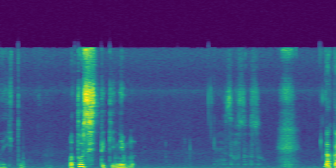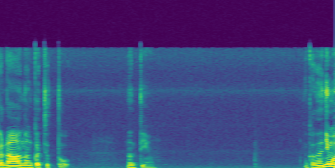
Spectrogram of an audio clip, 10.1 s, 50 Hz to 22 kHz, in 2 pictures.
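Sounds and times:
woman speaking: 0:00.0 - 0:00.4, 0:01.0 - 0:02.1, 0:04.8 - 0:06.2, 0:06.9 - 0:07.5, 0:09.6 - 0:10.0
woman breathing softly: 0:04.1 - 0:04.6, 0:06.2 - 0:06.9.

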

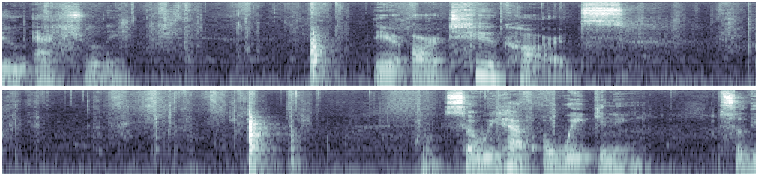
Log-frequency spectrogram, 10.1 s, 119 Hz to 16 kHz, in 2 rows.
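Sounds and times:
cards being handled: 0:00.8 - 0:02.4, 0:04.4 - 0:08.7.

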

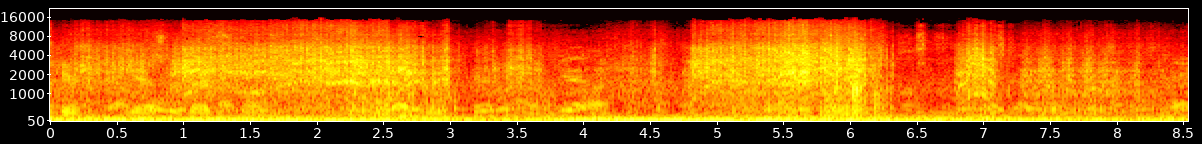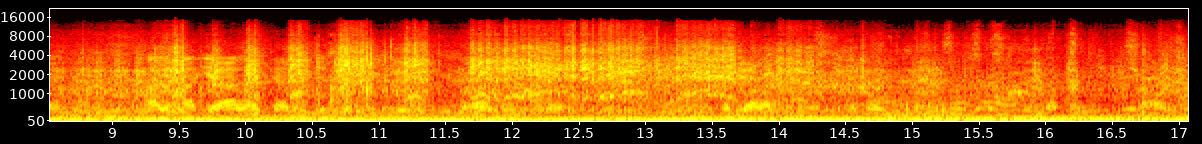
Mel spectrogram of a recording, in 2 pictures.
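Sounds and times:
toy truck motor whirring: 0:00.0 - 0:17.0.

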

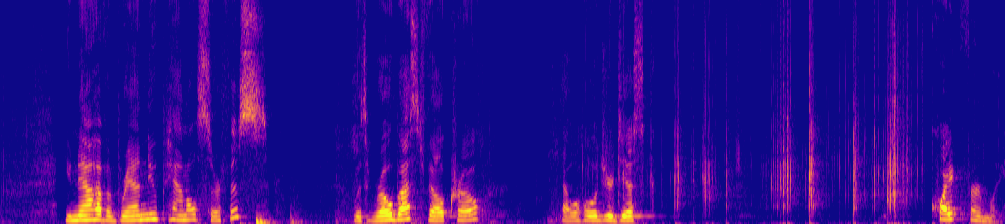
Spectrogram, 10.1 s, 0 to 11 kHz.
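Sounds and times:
velcro crackling and rasping: 0:05.6 - 0:09.4.

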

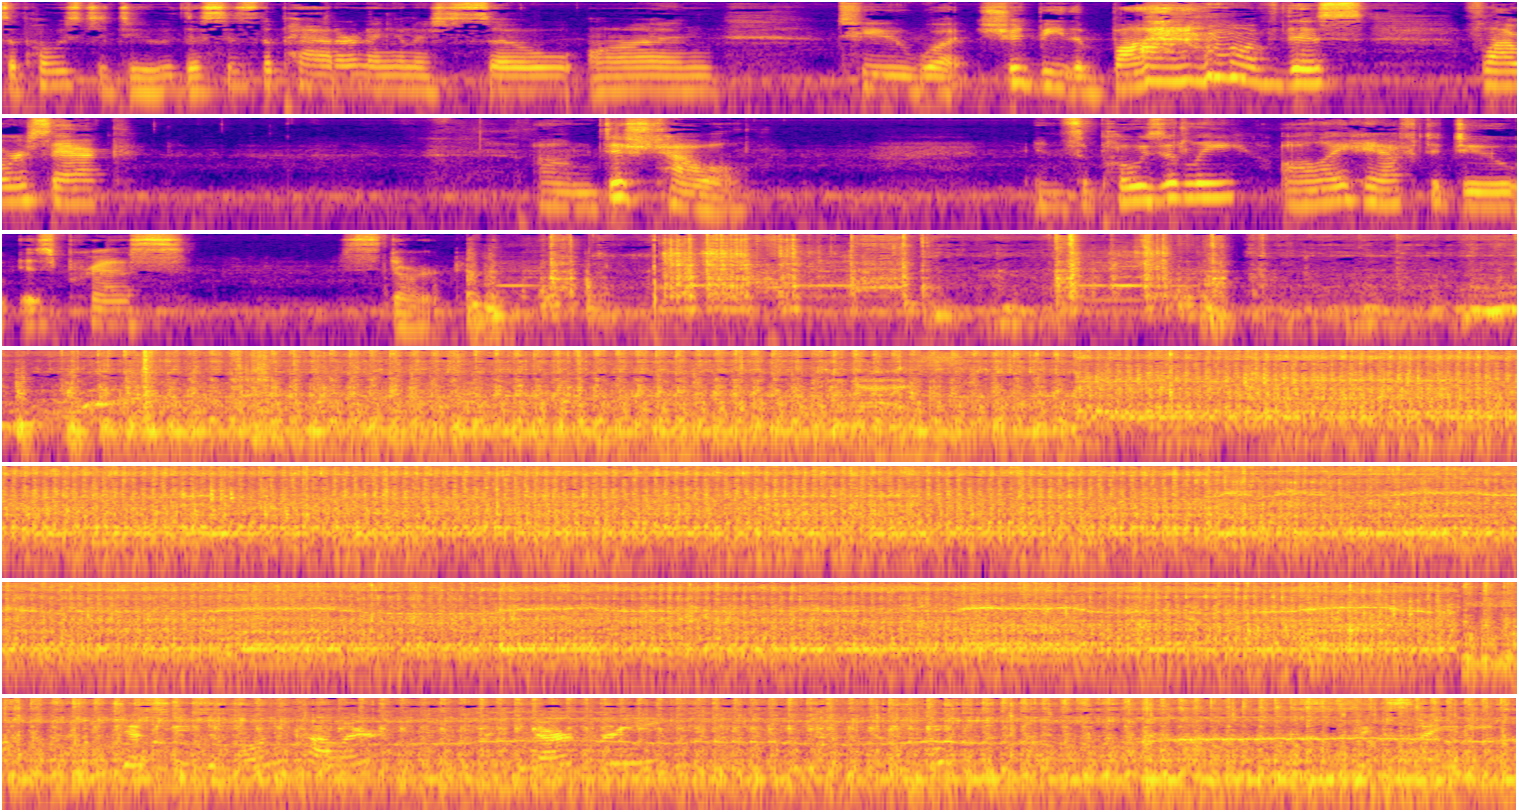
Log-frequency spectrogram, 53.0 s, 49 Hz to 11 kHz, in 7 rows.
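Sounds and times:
sewing machine stitching: 0:20.5 - 0:53.0
sewing machine clicks: 0:23.0 - 0:53.0.

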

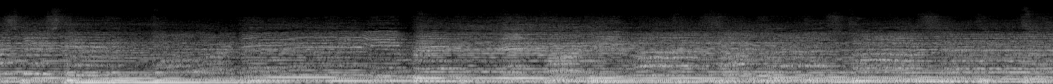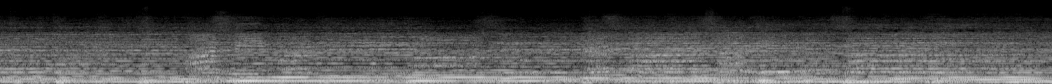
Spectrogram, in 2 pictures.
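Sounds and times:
electronic keyboard playing hymn chords: 0:00.0 - 0:21.0
voices singing: 0:00.0 - 0:21.0.

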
